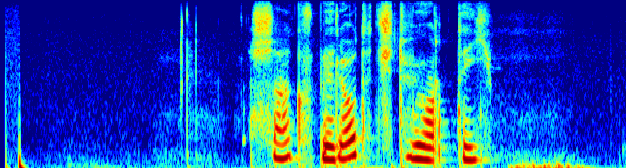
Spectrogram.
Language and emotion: Russian, neutral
